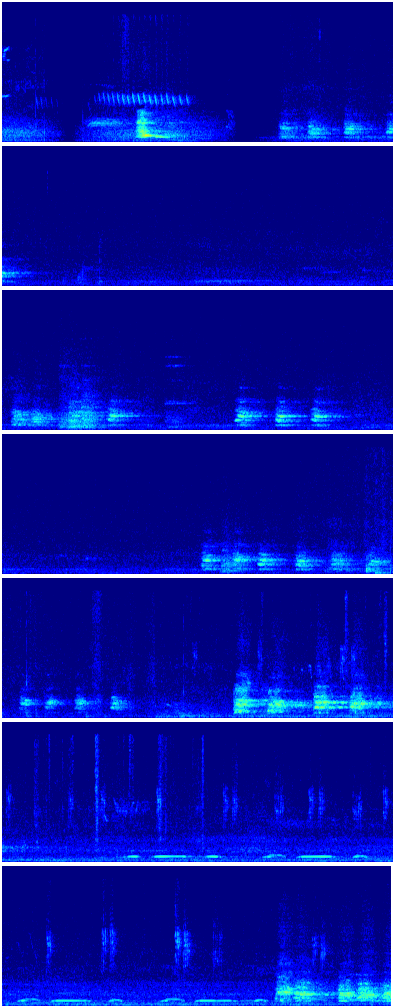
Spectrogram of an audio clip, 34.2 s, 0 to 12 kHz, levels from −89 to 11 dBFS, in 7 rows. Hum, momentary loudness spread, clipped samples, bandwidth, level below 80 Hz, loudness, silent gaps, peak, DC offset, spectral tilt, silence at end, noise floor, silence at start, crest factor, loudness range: none; 26 LU; under 0.1%; 11.5 kHz; under -90 dBFS; -48 LUFS; 2.97-3.01 s; -22 dBFS; under 0.1%; -3.5 dB/octave; 0 s; -72 dBFS; 0 s; 28 dB; 17 LU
